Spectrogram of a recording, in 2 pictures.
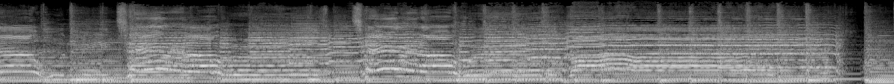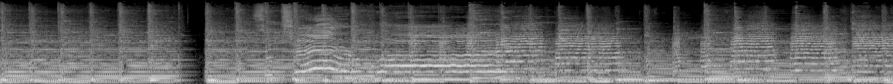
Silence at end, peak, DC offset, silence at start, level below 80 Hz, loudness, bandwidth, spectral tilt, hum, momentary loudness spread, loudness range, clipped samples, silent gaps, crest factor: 0 s; 0 dBFS; under 0.1%; 0 s; -48 dBFS; -13 LUFS; over 20 kHz; -4.5 dB/octave; none; 6 LU; 4 LU; under 0.1%; none; 12 dB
